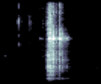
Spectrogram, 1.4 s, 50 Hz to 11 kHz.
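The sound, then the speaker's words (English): A quick jingle of two silver coins clinking together as they are given to an inn owner, fairly crisp, lasting under half a second, preceded by a couple of faint small ticks. No one speaks. “So before he left the inn, he gave the owner 2 silver coins.”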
